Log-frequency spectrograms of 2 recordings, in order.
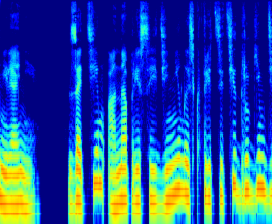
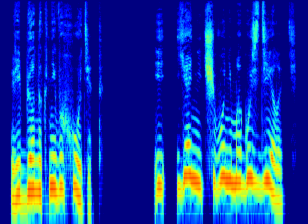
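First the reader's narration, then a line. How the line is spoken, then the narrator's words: Sobbing, pleading. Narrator (Russian): Девушка на кровати начала всхлипывать, умоляя Люси о помощи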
